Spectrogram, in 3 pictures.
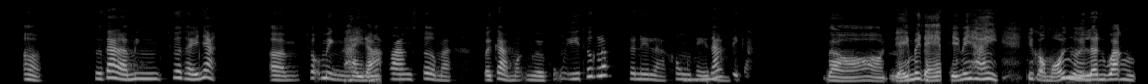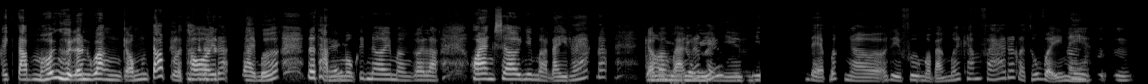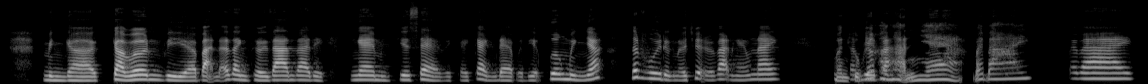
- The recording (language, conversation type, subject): Vietnamese, podcast, Bạn có thể kể về một lần bạn bất ngờ bắt gặp một khung cảnh đẹp ở nơi bạn sống không?
- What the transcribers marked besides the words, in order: tapping; laughing while speaking: "Ừm"; laughing while speaking: "mỗi người"; laugh; other background noise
